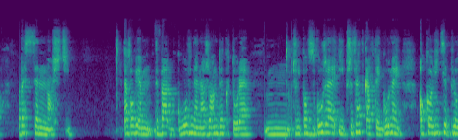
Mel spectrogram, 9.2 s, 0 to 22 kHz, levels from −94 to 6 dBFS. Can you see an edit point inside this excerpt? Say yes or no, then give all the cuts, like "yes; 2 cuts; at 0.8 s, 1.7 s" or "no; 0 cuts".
yes; 1 cut; at 2.6 s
